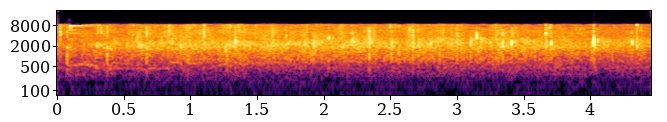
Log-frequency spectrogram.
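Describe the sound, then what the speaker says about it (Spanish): Sustained applause from a church congregation praising the Lord, an even, continuous roar of many hands clapping at steady loudness throughout. "Denle un aplauso al Señor."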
